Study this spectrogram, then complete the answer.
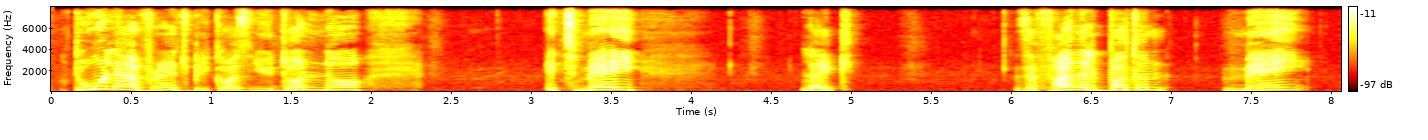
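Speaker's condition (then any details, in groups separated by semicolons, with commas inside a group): No condition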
